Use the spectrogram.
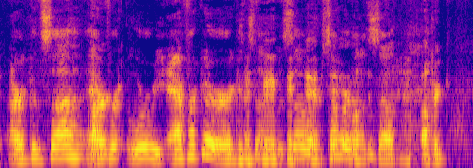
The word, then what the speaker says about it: Arkansas: where we Africa or Arkansas somewh somewhere South not AR cansas how do you say it no it's not Kansas it's our Kansas zerc anyway so [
